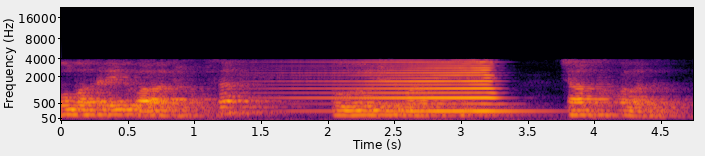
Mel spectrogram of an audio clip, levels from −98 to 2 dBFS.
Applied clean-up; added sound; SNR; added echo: none; Bowed string instrument; -3 dB; reverberation time 1.2 s.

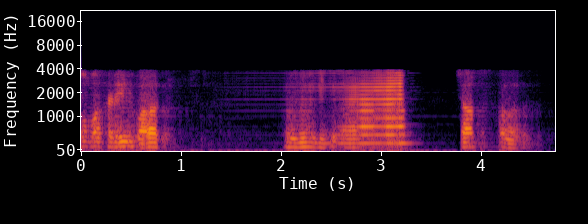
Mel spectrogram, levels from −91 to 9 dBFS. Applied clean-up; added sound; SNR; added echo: neural separator model SepFormer WHAMR!.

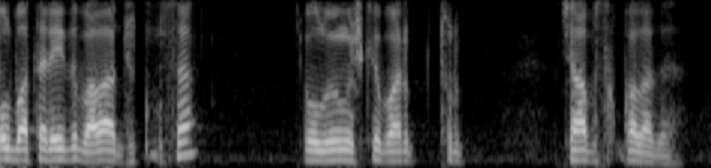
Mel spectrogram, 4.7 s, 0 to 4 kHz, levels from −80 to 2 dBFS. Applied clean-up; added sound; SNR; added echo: none; none; none; none.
